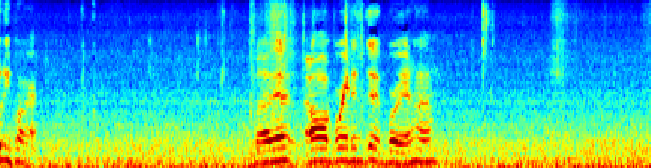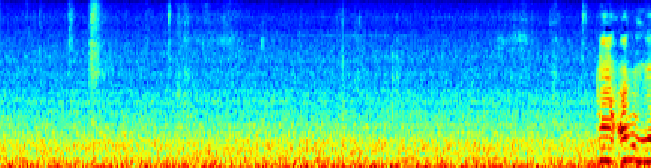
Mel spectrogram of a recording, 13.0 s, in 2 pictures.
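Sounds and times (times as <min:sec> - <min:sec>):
car engine idling: 0:00.0 - 0:13.0
person chewing bread: 0:04.6 - 0:12.4.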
